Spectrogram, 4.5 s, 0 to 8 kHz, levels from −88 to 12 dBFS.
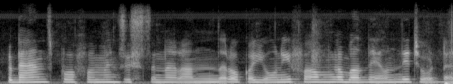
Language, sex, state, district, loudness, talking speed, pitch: Telugu, female, Andhra Pradesh, Sri Satya Sai, -18 LUFS, 130 wpm, 220 Hz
